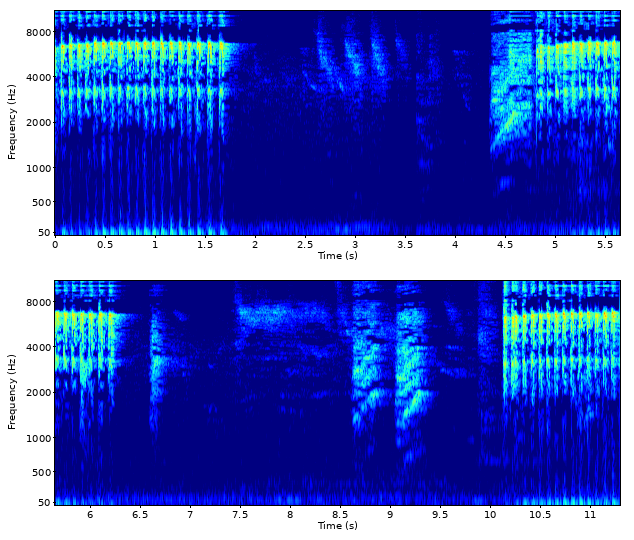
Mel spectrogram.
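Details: Sunda pygmy woodpecker, recorded as master training song, giving three high, fast rattling trills spaced several seconds apart. Each trill is a run of evenly spaced sharp notes, with soft scattered chirps in the gaps.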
